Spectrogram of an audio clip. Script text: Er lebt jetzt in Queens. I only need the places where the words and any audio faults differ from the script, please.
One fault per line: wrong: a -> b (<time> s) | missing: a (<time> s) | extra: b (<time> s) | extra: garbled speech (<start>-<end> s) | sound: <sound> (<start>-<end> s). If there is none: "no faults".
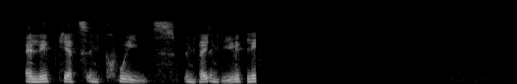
extra: garbled speech (1.8-2.6 s)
